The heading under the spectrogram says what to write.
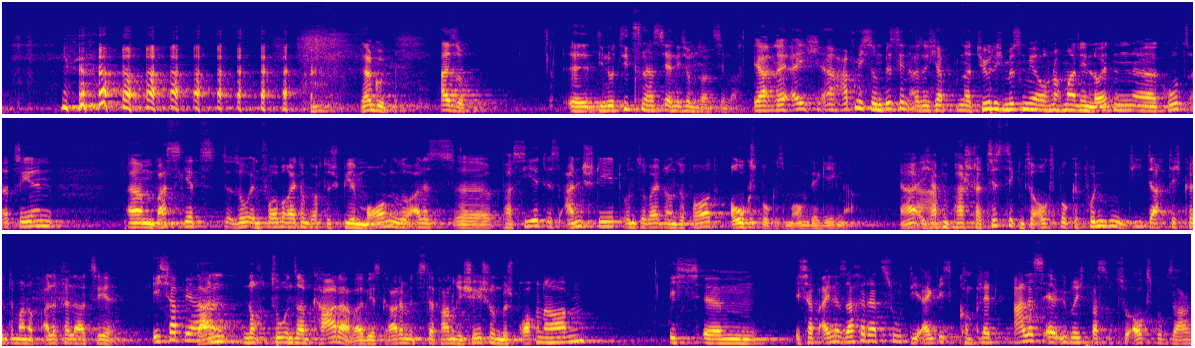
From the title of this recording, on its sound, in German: Der Livepodcast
